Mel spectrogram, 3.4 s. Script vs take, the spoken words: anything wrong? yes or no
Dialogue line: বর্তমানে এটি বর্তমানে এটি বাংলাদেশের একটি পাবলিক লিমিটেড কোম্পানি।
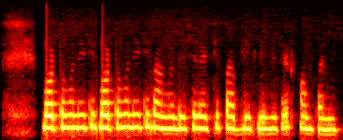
no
